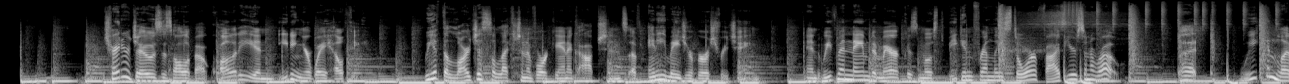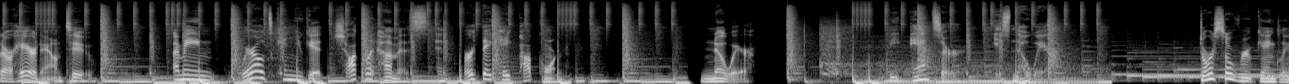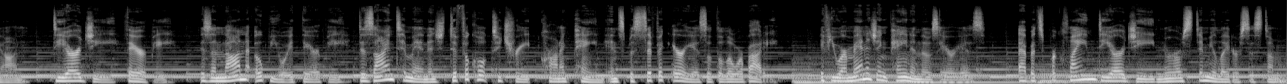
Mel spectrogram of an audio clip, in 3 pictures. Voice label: Corporate Narration Engaging Knowledgeable Professional Black Female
